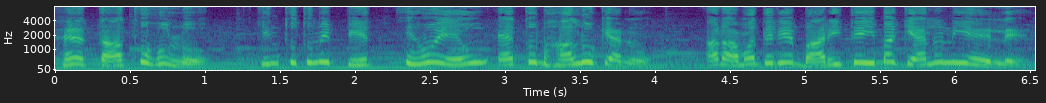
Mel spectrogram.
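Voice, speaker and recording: A woman's voice: sits high, sing-song, brisk, over music. A woman voicing a polite, earnest young boy, respectful and full of wonder, in a children's cartoon.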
